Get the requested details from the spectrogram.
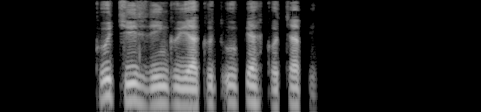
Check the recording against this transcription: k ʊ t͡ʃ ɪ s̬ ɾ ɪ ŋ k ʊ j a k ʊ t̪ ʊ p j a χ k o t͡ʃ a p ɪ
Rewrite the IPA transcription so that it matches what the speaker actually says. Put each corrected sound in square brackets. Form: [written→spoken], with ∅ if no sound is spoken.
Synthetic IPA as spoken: k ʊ t͡ʃ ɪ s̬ ɾ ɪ ŋ k ʊ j a k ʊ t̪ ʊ p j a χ k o t͡ʃ a p ɪ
